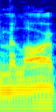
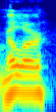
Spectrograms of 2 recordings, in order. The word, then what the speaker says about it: Millar: I keep wanting to say Millar, but Mark Miller, which I still can't believe that's how you pronounce his name for some reason after all this time.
